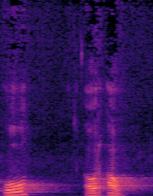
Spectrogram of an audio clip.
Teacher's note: ओ और औ इन दोनों का जो उच्चारण होता है वो कंठ प्लस ओष्ठ दोनों से होता है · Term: कंठ्योष्ठ ध्वनि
